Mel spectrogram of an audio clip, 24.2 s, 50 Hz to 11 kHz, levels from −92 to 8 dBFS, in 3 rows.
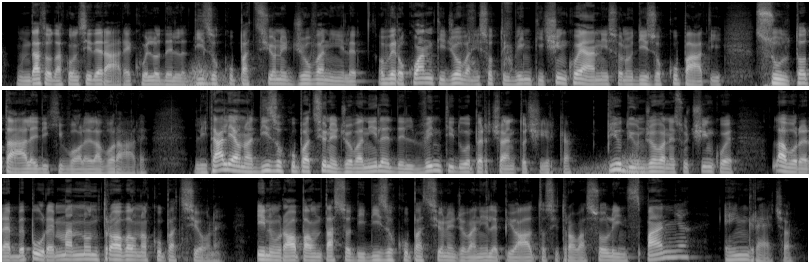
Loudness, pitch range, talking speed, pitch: -27 LUFS, 100-125 Hz, 150 wpm, 110 Hz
